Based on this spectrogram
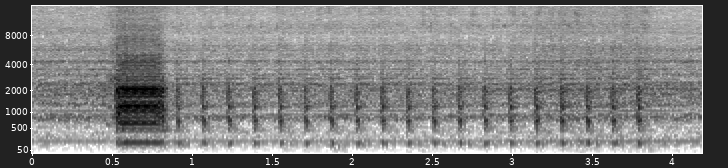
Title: snapmaker grinding noise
